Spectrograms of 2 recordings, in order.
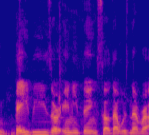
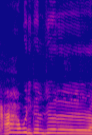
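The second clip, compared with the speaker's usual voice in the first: mock excited scream; 8 semitones higher, faster than usual. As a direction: imitate an excited sister's scream, trailing into da-da-da. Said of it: "she, like, screaming".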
